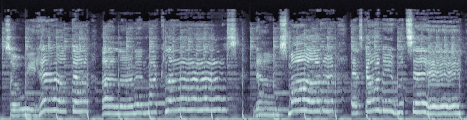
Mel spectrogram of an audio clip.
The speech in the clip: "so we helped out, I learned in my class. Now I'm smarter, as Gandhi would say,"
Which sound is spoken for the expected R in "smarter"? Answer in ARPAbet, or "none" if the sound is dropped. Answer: L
